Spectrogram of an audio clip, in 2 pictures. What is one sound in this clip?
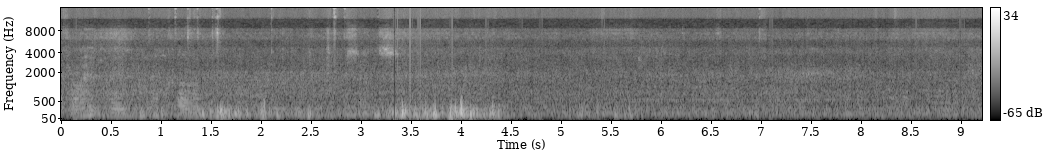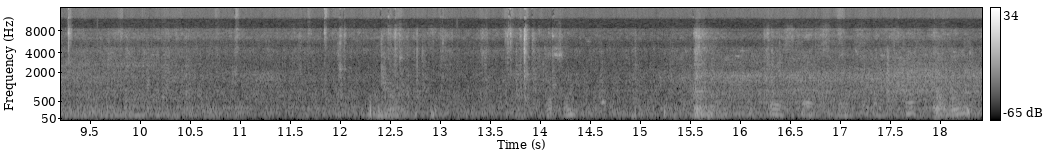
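Wind gusts outdoors, buffeting the microphone.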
